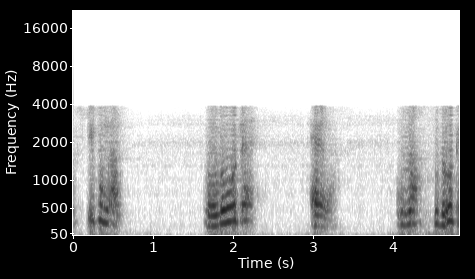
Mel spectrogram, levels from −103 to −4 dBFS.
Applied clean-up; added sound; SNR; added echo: neural separator model SepFormer WHAMR!.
